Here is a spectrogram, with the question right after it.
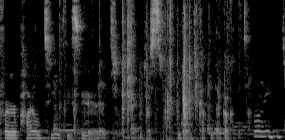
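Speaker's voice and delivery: soft, near-whispered asking; quietly petition the spirit for guidance; hushed prayer to Spirit. Acted. Reader softly asks Spirit to clarify the card, near whisper.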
